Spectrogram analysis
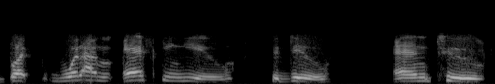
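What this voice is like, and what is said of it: Speaks with a noticeable accent. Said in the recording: “many times, I hear someone ask about my accent”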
